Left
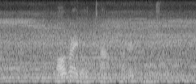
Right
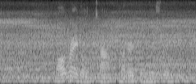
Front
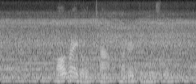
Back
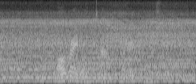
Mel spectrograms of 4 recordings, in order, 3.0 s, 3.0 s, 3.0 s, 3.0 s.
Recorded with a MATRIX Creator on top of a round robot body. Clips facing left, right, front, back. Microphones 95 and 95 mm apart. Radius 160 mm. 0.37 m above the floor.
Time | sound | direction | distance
0.8 | a man speaking | 40° left | 1.2 m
